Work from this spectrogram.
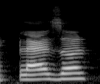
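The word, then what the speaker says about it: pleasure: है प्लेजर और ट्रेजर इन सभी स्पेलिंग में जो इ ए रहता है इसको को यहां पर हम ए करके पढ़ते हैं। ठीक है? और इ ए का उच्चारण बड़ी ई की जैसे भी होता है। लेकिन मेजर प्लेजर और ट्रेजर में हम ए करके पढ़ रहे हैं। ट्र अ का साउंड मतलब ए भी नहीं अ साउंड आ रहा है।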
